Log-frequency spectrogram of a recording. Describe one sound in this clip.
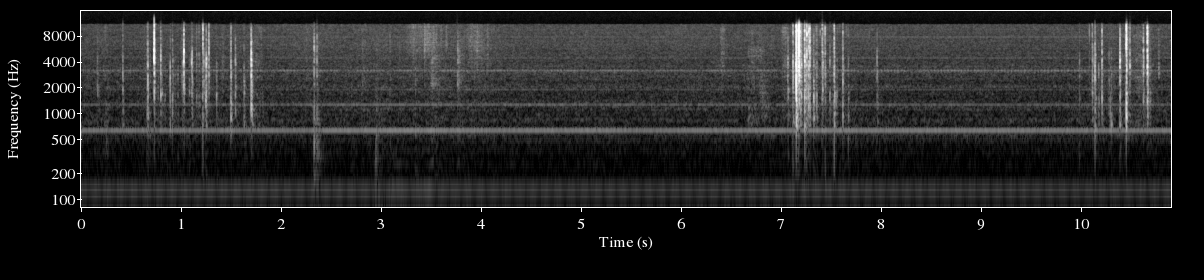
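Buttons on a slot machine click sharply several times.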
